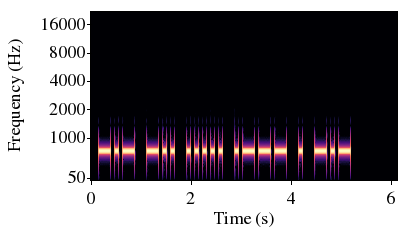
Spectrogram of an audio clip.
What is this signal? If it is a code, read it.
Morse code, heard as a keyed tone, about 15 wpm, 700 Hz. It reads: KD5JEK
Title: USA Call Signs - 6 Characters - Repeated 3x - 15wpm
